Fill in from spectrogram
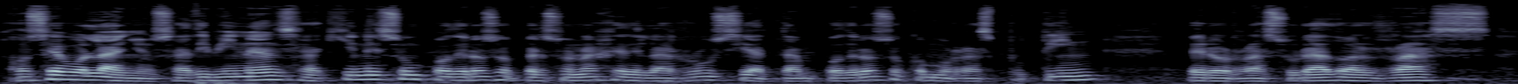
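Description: A man on a radio show reading out listener messages in a plain, brisk manner. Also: fairly low pitch, darkish tone, a little hiss or hum. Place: radio studio.

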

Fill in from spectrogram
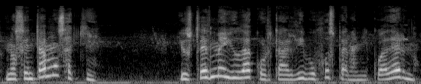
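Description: A woman's voice: high voice, lively intonation, brisk, a little hiss or hum. A woman dubbing a dreamy, eerie little girl who is fascinated by dead beetles, in a lingering, singsong, childlike way. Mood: soothing. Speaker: dubbing actress. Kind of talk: film dubbing.

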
